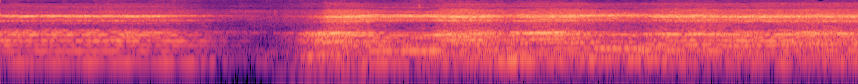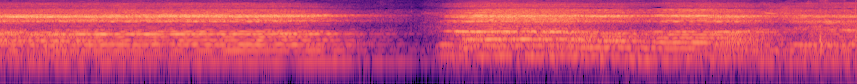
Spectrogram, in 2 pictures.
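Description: Male voices chanting an Islamic prayer recitation in long, drawn-out phrases, with short pauses for breath about a second in and again about six seconds in.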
